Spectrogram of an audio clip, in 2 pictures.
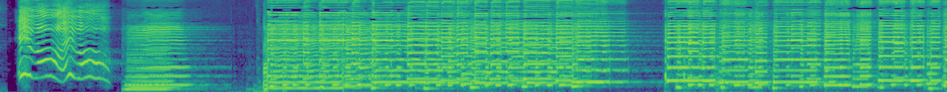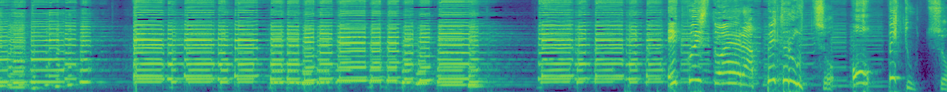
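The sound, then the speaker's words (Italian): Saxophones play a recorded set of variations on the theme of 'Ma che bella rificolona', loud, in long sustained passages broken by short pauses, ending with a flurry of shorter, detached notes. “E Luca, ora spiegaci a cosa si ispirano queste variazioni per sassofoni che abbiamo appena ascoltato.”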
